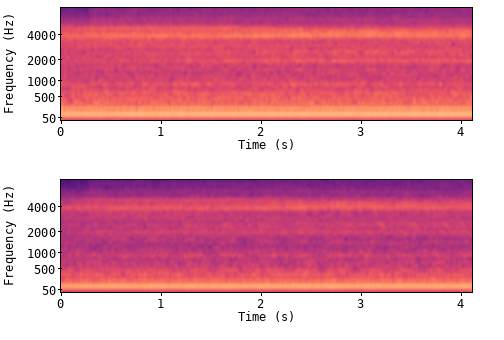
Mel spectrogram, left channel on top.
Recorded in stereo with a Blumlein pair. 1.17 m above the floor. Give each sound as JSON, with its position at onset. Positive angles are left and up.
{"t": 0.0, "sound": "a fan", "azimuth_deg": 40, "distance_m": 1.3}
